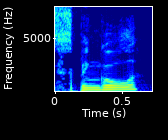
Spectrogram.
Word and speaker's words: Spingola: And I'm pronouncing it correctly, right? Spingola? That's correct, sir.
